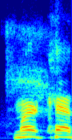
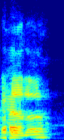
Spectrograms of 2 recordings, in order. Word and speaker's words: Marchetta: Marquetta, actually, but Marchetta? Mm. when people ask, I say Marchetta, so they spell it right.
